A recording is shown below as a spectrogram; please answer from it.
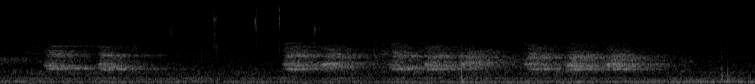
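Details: Meowing from a British Shorthair litter of black golden and blue golden kittens aged up to 30 days: repeated drawn-out harmonic cries, roughly five calls in bursts, with small tapping sounds between them.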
